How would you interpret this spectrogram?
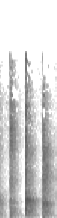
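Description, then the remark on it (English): Three sharp hand claps at a steady, even pace, each a crisp snap with a short fading tail, and no voices. “I do applaud that.”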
